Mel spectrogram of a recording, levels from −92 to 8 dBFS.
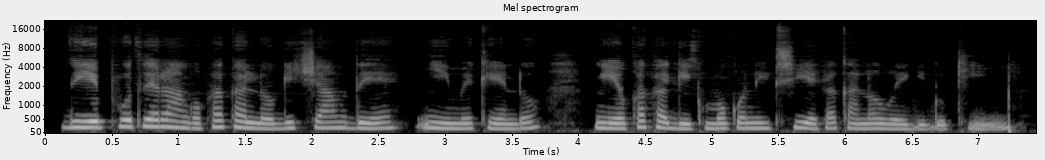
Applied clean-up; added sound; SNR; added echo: neural mask model DeepFilterNet 3.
